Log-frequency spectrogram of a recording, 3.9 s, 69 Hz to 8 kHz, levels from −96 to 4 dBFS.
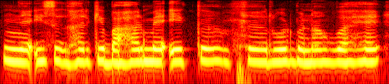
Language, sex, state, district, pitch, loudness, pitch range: Hindi, female, Jharkhand, Deoghar, 245 Hz, -13 LUFS, 240-255 Hz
